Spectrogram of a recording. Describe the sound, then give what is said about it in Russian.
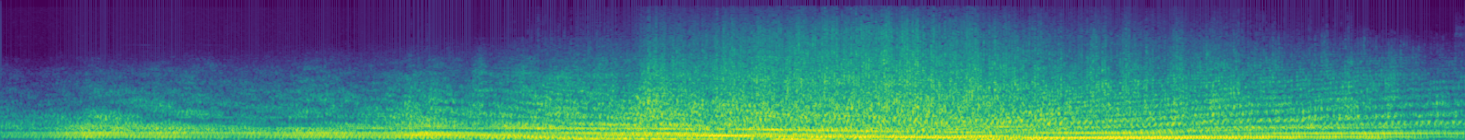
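A propeller airplane flying to New Orleans through a storm drones steadily and loudly, its engine hum rising into a fuller roar partway through and holding, with no voices. “По пути в Новый Орлеан самолет попал в шторм.”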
